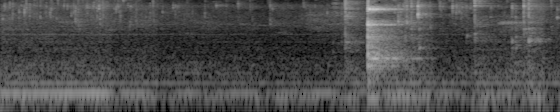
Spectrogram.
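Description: Cool water is poured over boiled Maggi noodles in a strainer, making a steady soft running trickle with a brief louder splash partway through.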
